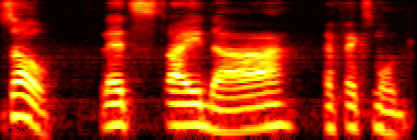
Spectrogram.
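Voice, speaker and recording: A man with a Filipino accent hosts a casual tech review and demo, switching relaxedly between English and Tagalog and often saying "uh" and "so." His mid-range voice takes its time, and the recording through a headset's built-in mic sounds muffled.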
